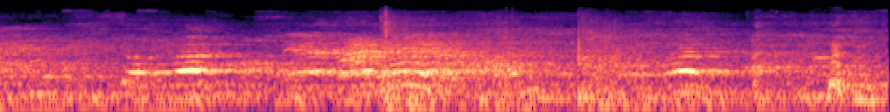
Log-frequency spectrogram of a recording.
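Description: Players shouting in an echoing indoor hall, with two sharp thuds of the football being struck, about a second in and again near the end.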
